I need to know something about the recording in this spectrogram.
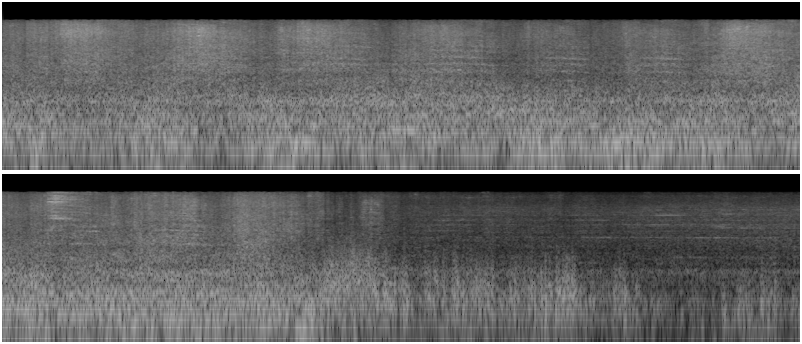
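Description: A long freight train rumbles and clatters past close by, its wheels clanking over the rail joints.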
